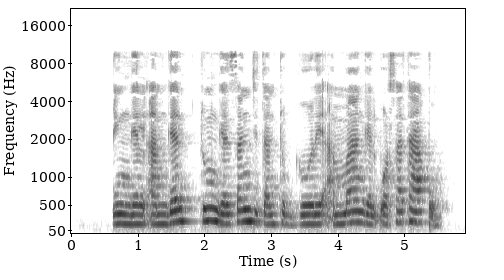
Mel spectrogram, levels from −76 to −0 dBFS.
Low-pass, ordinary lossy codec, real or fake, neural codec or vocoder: 9.9 kHz; AAC, 48 kbps; real; none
